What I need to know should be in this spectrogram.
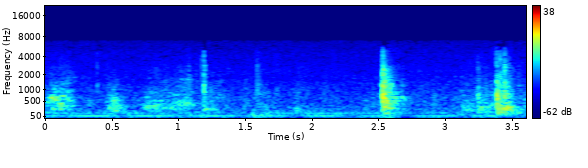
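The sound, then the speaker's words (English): A safe being opened gives off faint, sharp metallic clicks and ticks. Small taps come first, then two louder clicks near the end. “Get to the safe. All right. All right, go on. Open it. I am.”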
